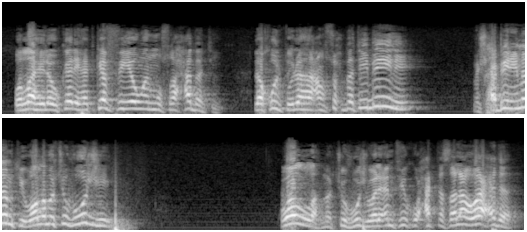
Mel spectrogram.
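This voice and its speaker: Man, preacher, sermon lesson, rapid delivery, high voice, impassioned, rhetorical questions. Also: husky. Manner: swings between loud outbursts and low asides.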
